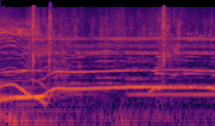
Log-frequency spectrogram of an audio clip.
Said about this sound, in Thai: จะมาหอนอะไรตอนนี้วะไม่ตลกนะเว้ย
